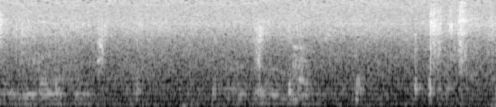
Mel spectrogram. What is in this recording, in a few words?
womans voice guys walk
